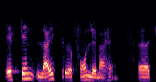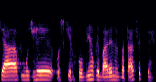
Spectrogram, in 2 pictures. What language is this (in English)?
Urdu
